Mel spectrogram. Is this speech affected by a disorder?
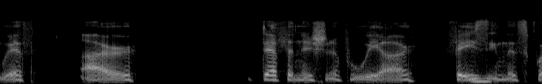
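Yes: multiple sclerosis; progressive form, quadriplegic, wheelchair user.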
